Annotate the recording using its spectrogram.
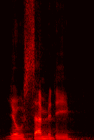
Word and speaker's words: Yosemite: which is a vertical rock formation in Yosemite National Park.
